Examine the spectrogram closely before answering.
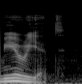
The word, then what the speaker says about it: myriad: British pronunciation myriad, American pronunciation.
